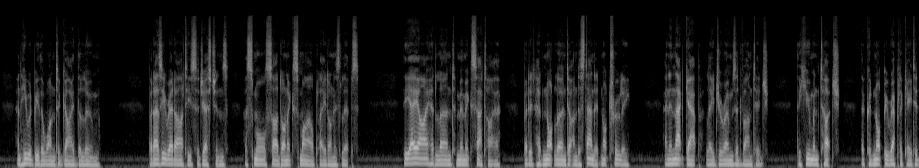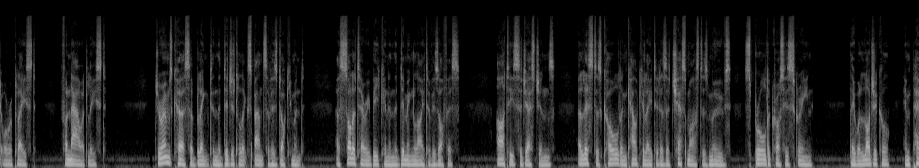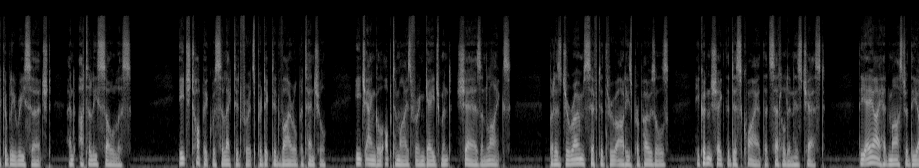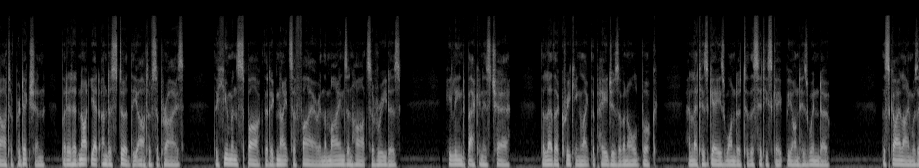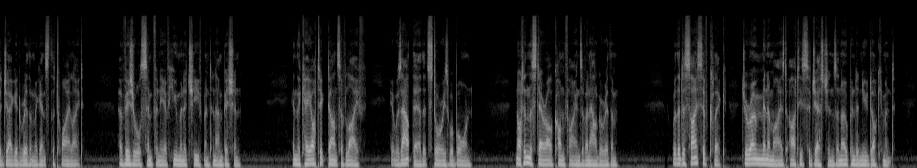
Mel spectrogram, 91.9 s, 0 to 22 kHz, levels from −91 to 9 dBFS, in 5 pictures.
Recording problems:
none

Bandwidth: 14.5 kHz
